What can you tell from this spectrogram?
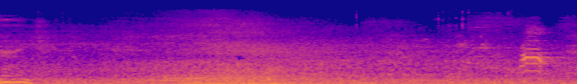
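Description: A vehicle going past: a low rumble that swells through the middle and fades again. Near the end comes a short animal call.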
